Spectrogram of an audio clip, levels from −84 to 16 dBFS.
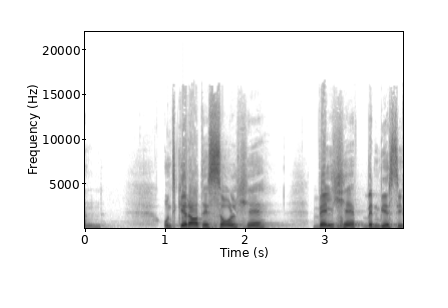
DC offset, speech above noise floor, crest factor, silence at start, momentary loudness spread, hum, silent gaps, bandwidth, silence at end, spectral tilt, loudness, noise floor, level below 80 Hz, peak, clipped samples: under 0.1%; 33 dB; 14 dB; 0 s; 12 LU; none; none; 15.5 kHz; 0 s; -3.5 dB/octave; -13 LUFS; -46 dBFS; -54 dBFS; 0 dBFS; under 0.1%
